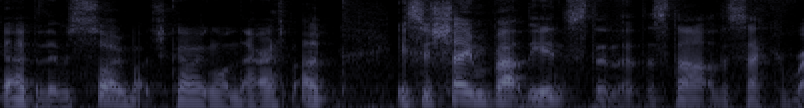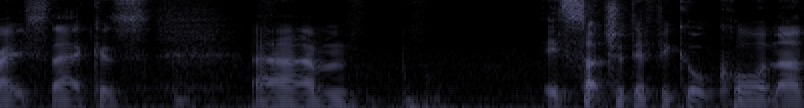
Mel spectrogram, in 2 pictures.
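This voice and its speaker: Speaking at a fairly quick pace with long, frequent pauses, a man with a fairly low pitch and ordinary pitch variation is heard on a very clean recording with a silent background. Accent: British. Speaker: sim racing commentator. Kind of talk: live commentary.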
